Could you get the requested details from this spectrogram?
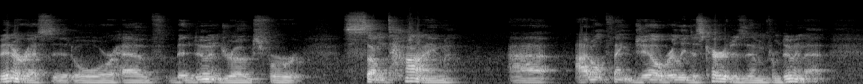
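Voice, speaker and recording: An American accent, with audible room echo and noticeable background noise. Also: man. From Kentucky, Madisonville. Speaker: former police officer. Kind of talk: documentary interview.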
